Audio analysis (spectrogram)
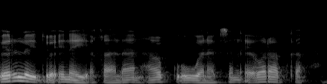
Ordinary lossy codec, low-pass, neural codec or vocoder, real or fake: none; 5.4 kHz; vocoder, 44.1 kHz, 80 mel bands, Vocos; fake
